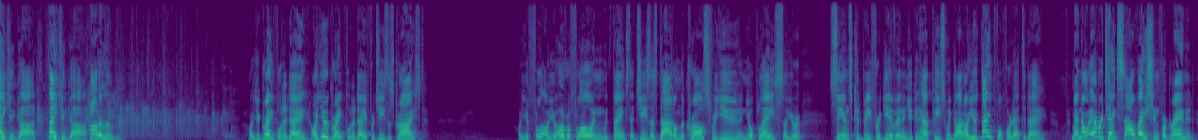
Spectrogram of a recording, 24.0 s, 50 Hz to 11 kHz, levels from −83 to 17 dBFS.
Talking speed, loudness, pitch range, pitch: 155 wpm, -26 LUFS, 215-250 Hz, 230 Hz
